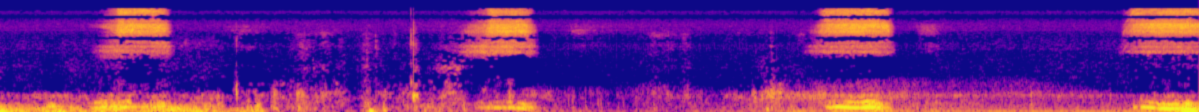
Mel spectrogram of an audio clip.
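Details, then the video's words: Beagle named Shiloh, sleeping soundly under a kotatsu, snores in slow, deep rhythm: low rumbling inhalations with a hissy breath edge, recurring about every three to four seconds across the stretch, with quiet breathing between. "ビーグル犬シャイロ こたつで熟睡"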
